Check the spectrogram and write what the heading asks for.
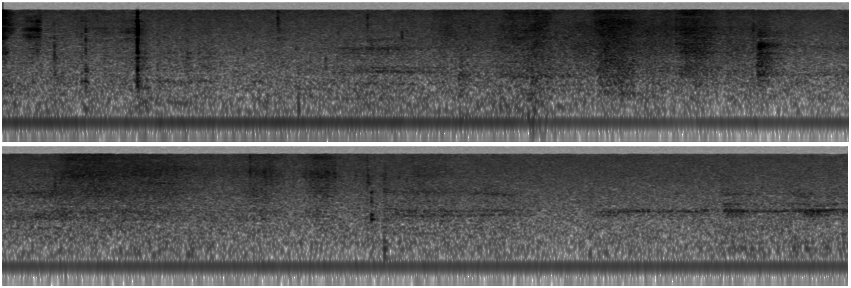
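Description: Steady low electrical hum with a few faint clicks and a soft rustle as the capacitance dial of a valve capacitance bridge is turned by hand.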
